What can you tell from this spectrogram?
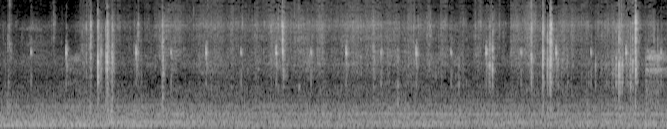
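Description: People chewing mango with their lips smacking, heard as a string of small, irregular clicks, with the clear plastic bags that hold the fruit rustling now and then.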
